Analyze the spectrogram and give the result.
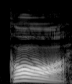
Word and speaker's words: corps: Coup, C-O-U-P, coup là cuộc đảo chính, trong đó chữ P cầm. Corps, C-O-R-P-S, corps, là một sư đoàn. The Marine Corps, sư đoàn thủy quân lục chiến. Nhớ là chữ corps, C-O-R-P-S, trong Marine Corps, P-S cầm. Thường là chữ corps, C-O-R-P-S, hay dùng ở số ít, nhưng khi sang số nhiều, corps vẫn viết là C-O-R-P-S, corps, và phát âm là corps. Phân biệt, C-O-R-P-S-E, corpse.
